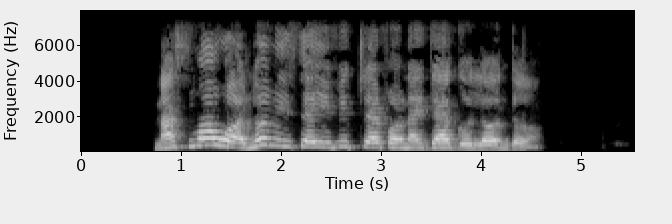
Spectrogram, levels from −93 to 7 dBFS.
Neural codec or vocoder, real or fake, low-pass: none; real; 7.2 kHz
